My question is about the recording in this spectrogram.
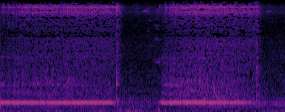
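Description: Electric sewing machine running in two stitching runs of about two seconds each, with a short stop between them, its motor giving a steady hum.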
